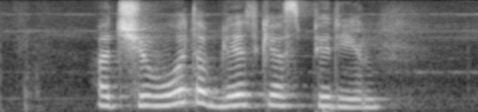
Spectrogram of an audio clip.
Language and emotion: Russian, neutral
